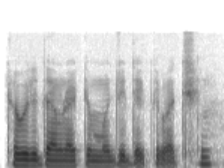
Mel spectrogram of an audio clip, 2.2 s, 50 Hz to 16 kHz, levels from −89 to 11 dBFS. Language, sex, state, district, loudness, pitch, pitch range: Bengali, male, West Bengal, Cooch Behar, -16 LUFS, 115 Hz, 110-125 Hz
